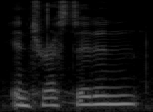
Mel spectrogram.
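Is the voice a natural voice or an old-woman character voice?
natural. It is read in a plain natural voice. The speaker calls it wrong.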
